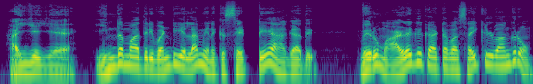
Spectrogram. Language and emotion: Tamil, disgusted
